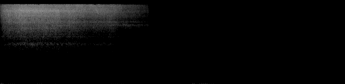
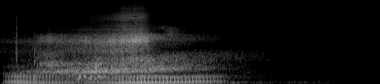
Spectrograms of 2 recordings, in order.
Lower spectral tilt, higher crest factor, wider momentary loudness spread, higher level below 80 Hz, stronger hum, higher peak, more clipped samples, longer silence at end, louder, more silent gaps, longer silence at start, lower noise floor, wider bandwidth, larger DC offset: second, 5.5 dB/octave vs -4 dB/octave; about the same, 22 dB vs 20 dB; about the same, 16 LU vs 15 LU; second, -82 dBFS vs -46 dBFS; neither; first, -6 dBFS vs -14 dBFS; neither; first, 2 s vs 1.4 s; first, -21 LUFS vs -29 LUFS; neither; about the same, 0 s vs 0.05 s; about the same, -78 dBFS vs -78 dBFS; about the same, 17.5 kHz vs 19 kHz; neither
